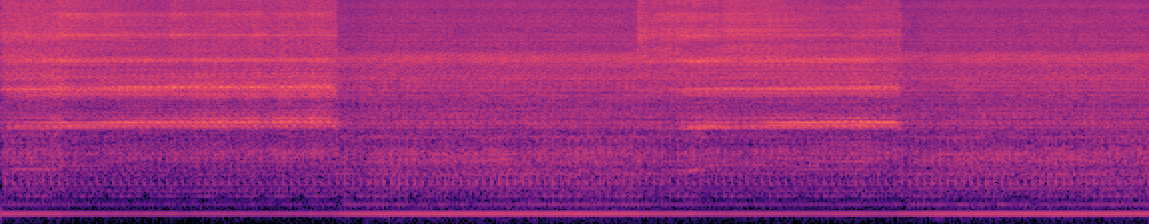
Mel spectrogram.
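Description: Belt sander running with a steel chisel pressed against the belt, grinding a new cutting edge: a steady motor hum under a harsh, hissing grind. The grinding gets louder and brighter twice, up to about three seconds in and again from about six to nine seconds, and eases back in between.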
